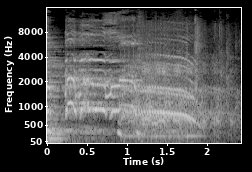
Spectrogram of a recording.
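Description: A rooster-style crow: one high, held call that wavers and then falls away in pitch near the end.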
